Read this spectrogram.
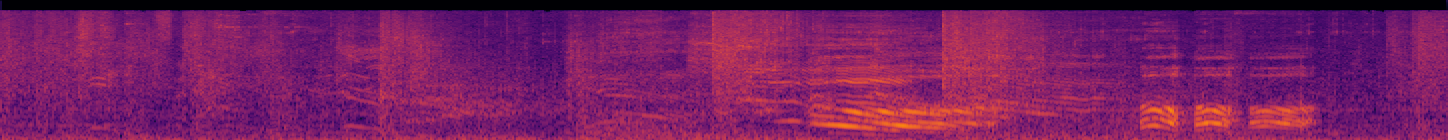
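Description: Game combat sounds rumble and clash with weapon blows.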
